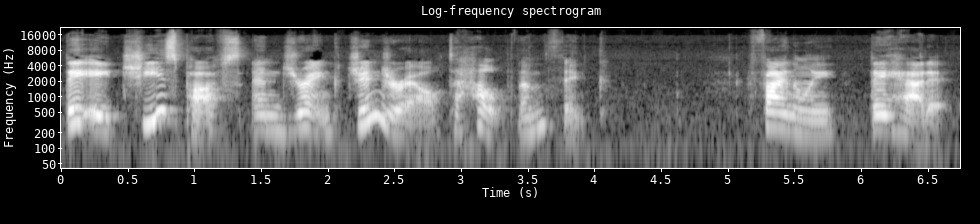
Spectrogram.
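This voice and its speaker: Female children's story reader, teacherly: slow, deliberate, highly varied intonation. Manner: animated, deliberate. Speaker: teacher reading a picture book aloud. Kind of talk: expressive children's story reading.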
